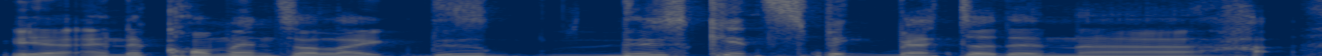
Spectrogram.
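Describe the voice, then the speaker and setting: A man's voice: medium pitch, very animated, fairly quick, darkish tone, dry recording. A man co-hosting a podcast, chiming in with short agreements. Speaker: podcast co-host. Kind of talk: casual chat.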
